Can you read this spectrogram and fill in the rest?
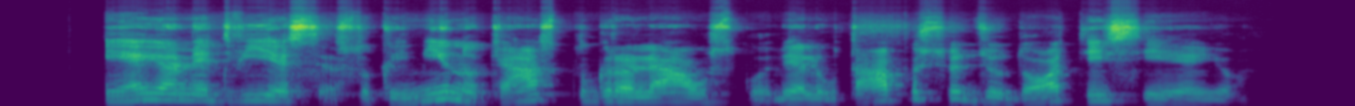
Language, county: Lithuanian, Alytus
